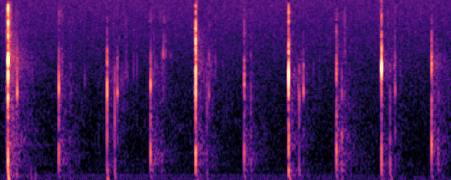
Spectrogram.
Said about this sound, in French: Il monte les escaliers de pierre.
